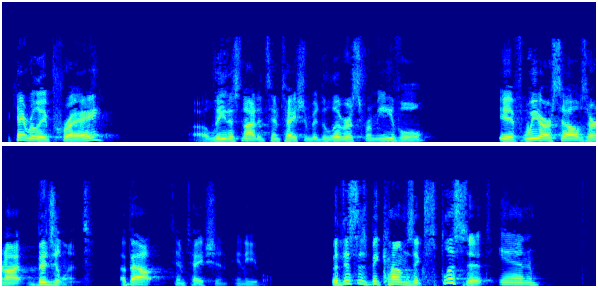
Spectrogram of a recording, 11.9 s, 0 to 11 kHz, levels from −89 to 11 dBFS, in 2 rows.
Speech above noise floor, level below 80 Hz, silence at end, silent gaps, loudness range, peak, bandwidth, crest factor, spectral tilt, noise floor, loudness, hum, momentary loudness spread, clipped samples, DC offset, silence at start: 54 dB; -78 dBFS; 0.6 s; none; 5 LU; -18 dBFS; 8.4 kHz; 20 dB; -5 dB/octave; -89 dBFS; -35 LUFS; none; 18 LU; under 0.1%; under 0.1%; 0.15 s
